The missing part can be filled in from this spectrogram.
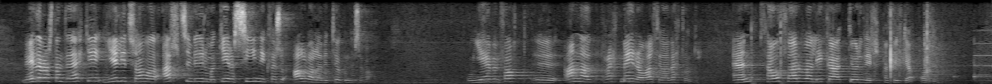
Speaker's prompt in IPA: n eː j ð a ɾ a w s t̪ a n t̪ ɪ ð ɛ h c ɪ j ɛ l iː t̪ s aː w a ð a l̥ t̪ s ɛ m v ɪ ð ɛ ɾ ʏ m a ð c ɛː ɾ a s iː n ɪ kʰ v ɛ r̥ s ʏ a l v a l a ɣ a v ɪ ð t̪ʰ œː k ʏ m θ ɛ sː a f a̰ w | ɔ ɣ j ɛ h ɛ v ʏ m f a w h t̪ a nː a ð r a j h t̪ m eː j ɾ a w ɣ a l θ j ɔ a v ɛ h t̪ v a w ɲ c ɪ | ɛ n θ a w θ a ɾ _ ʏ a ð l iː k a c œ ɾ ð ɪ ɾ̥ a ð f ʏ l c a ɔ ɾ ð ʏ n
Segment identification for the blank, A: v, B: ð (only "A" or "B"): A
